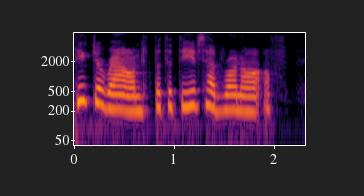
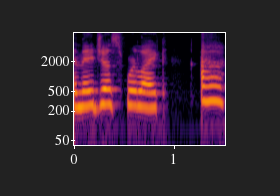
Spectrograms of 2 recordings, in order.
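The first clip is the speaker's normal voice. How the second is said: ordinary talk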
